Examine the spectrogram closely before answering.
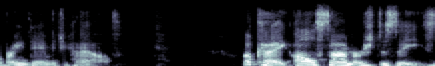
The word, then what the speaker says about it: Alzheimer's: damage you have okay Alzheimer's disease note the lack of a te there's no need whatsoever in arguing with the public they all call it Alzheimer's but that's not the correct pronunciation it's a progressive brain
